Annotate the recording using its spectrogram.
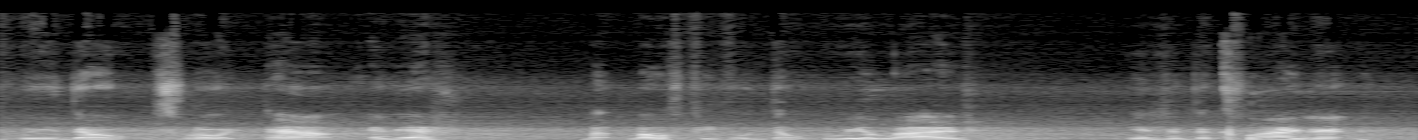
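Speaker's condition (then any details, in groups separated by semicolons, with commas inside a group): Parkinson's; speech impediment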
